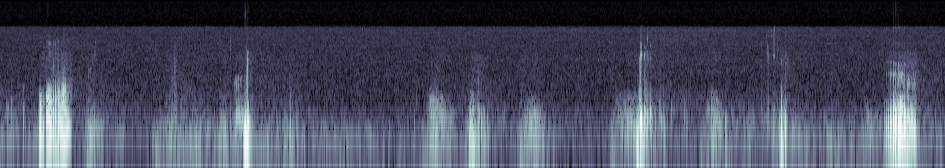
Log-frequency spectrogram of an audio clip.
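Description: Quiet, low gurgles and groaning rumbles recur in short bursts. These are ordinary stomach growling sounds from hunger.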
